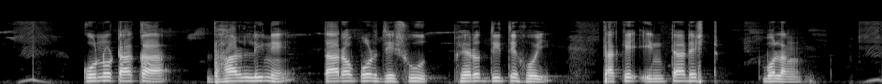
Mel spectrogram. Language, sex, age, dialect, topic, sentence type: Bengali, male, 18-24, Rajbangshi, banking, statement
